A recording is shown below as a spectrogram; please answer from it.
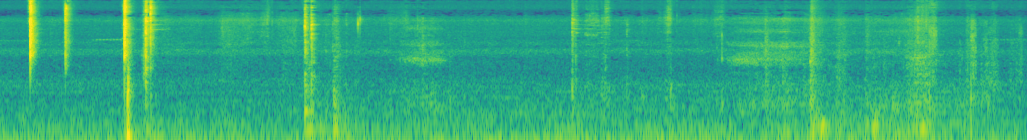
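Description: Scattered sharp clicks and light metal clinks from handling a metal cup and a Sterno Inferno stove's burner housing as the cup is set in place. The loudest pair comes about a second in, with fainter clicks every few seconds after.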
